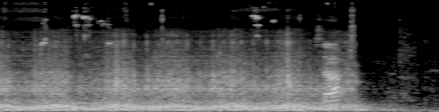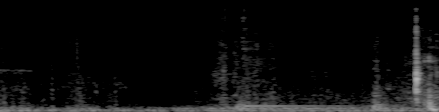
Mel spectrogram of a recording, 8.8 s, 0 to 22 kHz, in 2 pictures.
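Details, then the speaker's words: 1953 International L160 truck, battery at full voltage: starter drags engine over sluggishly, about four labored pulses a second, never catching; slow cranking at snail speed, spark present, cause unknown. "we can gonna try to get the engine to spin a little faster because it's going at snail speed"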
